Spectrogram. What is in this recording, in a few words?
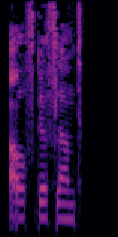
"aufgeflammt", German; adjectives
